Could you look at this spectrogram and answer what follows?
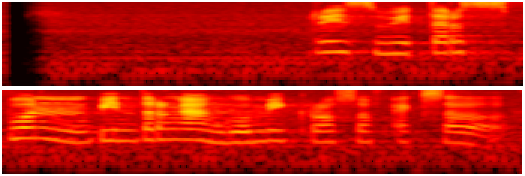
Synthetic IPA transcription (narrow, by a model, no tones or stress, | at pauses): riswit̪ərspʊnpint̪ərŋaŋɡomikɾɔsɔft̪ɛksəl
